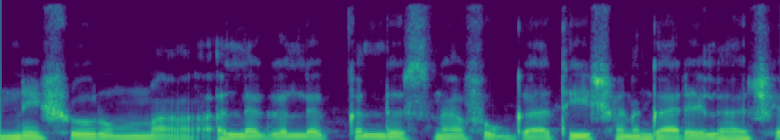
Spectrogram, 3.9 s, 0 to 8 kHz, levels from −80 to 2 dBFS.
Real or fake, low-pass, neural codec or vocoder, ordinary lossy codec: fake; none; codec, 16 kHz, 8 kbps, FunCodec, trained on LibriTTS, 25 frames a second; none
